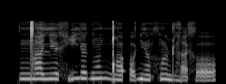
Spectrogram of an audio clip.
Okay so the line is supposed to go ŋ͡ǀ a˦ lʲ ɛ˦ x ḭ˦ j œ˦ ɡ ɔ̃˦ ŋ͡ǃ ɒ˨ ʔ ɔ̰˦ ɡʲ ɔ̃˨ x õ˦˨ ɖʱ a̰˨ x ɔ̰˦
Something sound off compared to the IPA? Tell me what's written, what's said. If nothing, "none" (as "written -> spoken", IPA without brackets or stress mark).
ɛ˦ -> œ˦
